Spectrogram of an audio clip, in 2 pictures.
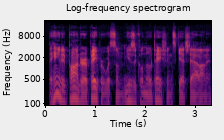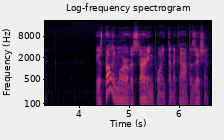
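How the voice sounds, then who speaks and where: A man reads a story aloud in a somewhat low voice. He narrates from a script as the author of the tale. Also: lively intonation, fast talker, a bit bright.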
